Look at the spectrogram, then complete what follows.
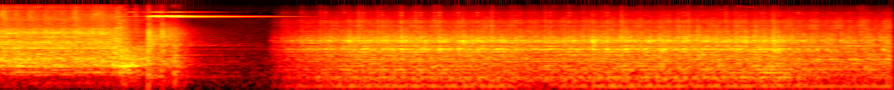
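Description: A horizontal metal-cutting bandsaw cutting a steel bar, dying away about two seconds in. From about three seconds a vertical milling machine runs steadily with a low hum, its end mill cutting a notch into a steel bar held in the vise.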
